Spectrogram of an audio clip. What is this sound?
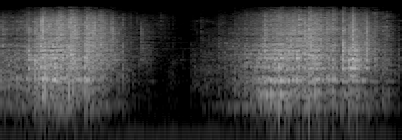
Metallic Broken Glass
Sloshing around some broken pottery in a large aluminum pot.
broken, chains, industrial, metal, metallic, percussion, sloshing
